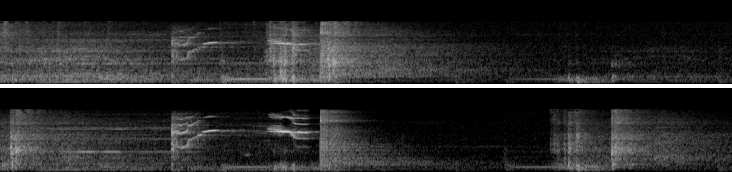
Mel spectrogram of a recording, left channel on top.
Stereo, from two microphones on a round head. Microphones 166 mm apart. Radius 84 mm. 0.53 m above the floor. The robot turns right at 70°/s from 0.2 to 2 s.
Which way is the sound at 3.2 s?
15° right (ahead or behind).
